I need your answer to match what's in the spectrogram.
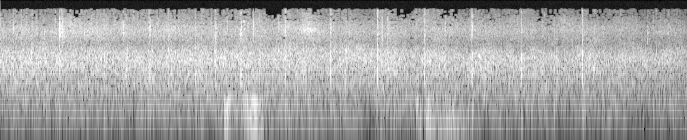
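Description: An audience applauds, a dense, steady patter of many hands clapping at once that holds at a moderate, even level for the full five seconds, with occasional sharper claps standing out.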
